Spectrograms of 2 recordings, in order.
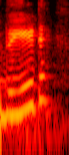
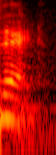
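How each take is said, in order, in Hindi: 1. स्वर लंबा है, 'reed' की तरह। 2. स्वर छोटा है, 'red' की तरह। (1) "फर्स्ट फॉर्म में रहता है तो रीड" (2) "थर्ड फॉर्म भी रेड"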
